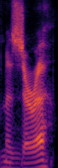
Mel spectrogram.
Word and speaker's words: Missouri: The proper pronunciation is Missouri, which is ridiculous.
